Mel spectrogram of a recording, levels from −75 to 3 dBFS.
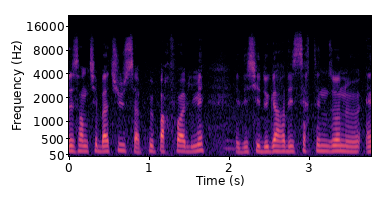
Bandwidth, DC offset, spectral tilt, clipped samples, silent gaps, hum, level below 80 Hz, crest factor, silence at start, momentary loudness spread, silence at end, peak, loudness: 13.5 kHz; under 0.1%; -5 dB/octave; under 0.1%; none; none; -66 dBFS; 18 dB; 0 s; 6 LU; 0 s; -10 dBFS; -29 LUFS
